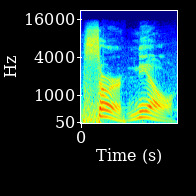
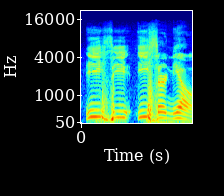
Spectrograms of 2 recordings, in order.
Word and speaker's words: Sir Neil: It's actually Sir Neil, sounding like Easy Mill. Sir Neil.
